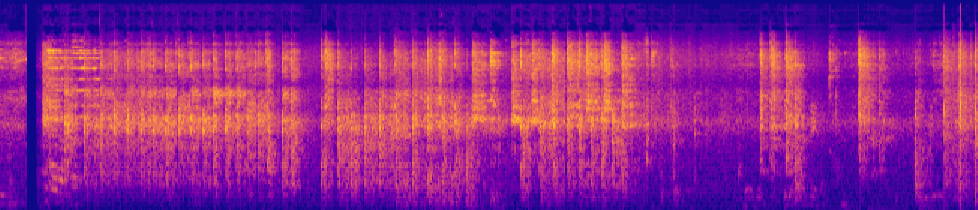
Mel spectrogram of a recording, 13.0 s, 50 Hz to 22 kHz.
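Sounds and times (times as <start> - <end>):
hammer tapping steel panel: 0.8 - 9.1.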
